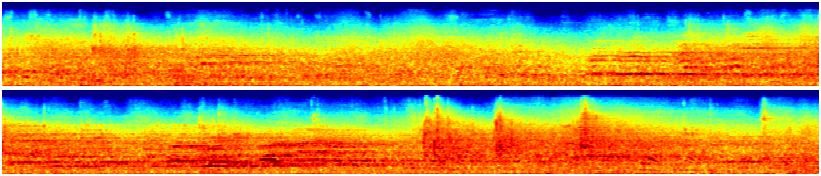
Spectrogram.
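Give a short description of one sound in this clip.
Skates scrape and hiss across ice.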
